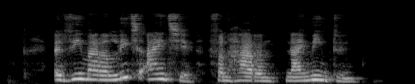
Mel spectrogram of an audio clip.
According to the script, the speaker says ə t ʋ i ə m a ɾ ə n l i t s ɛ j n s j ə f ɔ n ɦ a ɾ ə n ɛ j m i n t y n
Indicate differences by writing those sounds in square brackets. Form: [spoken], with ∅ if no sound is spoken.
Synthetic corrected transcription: ə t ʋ i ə m a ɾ ə n l i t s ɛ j n s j ə f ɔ n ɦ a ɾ ə [nː] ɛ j m i n t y n

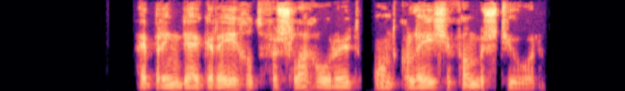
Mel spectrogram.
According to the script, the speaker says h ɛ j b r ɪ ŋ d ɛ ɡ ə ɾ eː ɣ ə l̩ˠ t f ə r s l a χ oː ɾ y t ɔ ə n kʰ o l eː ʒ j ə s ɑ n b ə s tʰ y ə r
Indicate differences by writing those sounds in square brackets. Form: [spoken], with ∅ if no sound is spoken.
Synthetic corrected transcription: h ɛ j b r ɪ ŋ d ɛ ɡ ə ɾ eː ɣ ə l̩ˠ t f ə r s l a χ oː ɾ y t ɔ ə n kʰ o l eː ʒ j ə [f] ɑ n b ə s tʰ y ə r

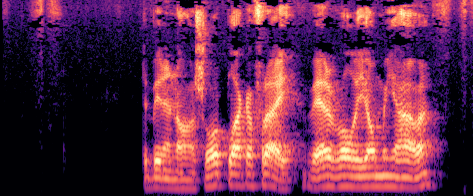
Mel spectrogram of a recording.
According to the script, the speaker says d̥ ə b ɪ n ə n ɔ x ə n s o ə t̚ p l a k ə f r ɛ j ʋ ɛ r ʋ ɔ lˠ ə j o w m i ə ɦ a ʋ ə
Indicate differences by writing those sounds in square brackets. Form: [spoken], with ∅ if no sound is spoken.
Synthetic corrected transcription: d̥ ə b ɪ n ə n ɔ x ə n s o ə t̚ p l a k ə f r ɛ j ʋ ɛ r ʋ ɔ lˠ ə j o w m i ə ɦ a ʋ ə

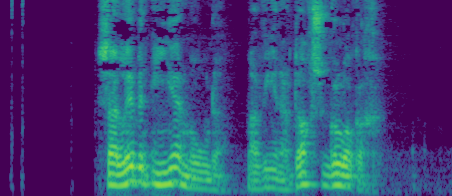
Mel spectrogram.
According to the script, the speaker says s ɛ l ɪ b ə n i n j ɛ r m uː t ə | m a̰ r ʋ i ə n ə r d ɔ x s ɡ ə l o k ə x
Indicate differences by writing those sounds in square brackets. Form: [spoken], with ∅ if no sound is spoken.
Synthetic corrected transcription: s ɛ l ɪ b ə n i n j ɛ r m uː [d] ə | m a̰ r ʋ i ə n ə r d ɔ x s ɡ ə l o k ə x

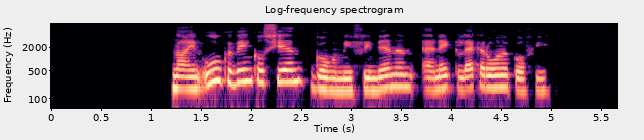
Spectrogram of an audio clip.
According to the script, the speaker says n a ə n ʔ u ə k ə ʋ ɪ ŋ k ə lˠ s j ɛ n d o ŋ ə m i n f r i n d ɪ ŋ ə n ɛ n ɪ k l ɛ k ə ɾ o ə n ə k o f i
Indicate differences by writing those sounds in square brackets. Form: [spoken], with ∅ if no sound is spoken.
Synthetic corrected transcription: n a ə n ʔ u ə k ə ʋ ɪ ŋ k ə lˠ s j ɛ n [ɡ] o ŋ ə m i n f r i n d ɪ [n] ə n ɛ n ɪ k l ɛ k ə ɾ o ə n ə k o f i

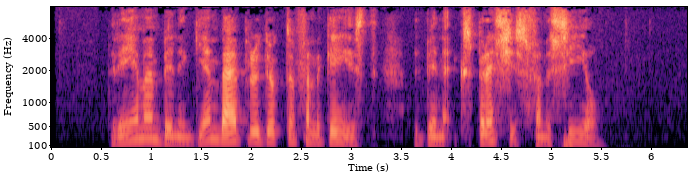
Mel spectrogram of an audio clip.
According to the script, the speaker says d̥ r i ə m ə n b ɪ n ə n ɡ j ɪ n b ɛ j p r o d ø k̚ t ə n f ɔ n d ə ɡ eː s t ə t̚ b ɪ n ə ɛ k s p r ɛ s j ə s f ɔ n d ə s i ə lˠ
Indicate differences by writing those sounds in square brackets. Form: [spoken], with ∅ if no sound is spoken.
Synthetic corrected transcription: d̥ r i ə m ə n b ɪ n ə n ɡ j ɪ n b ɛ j p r o d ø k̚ t ə n f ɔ n d ə ɡ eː s t ə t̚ b ɪ n ə ɛ k s p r ɛ s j ə s f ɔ n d ə s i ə lˠ

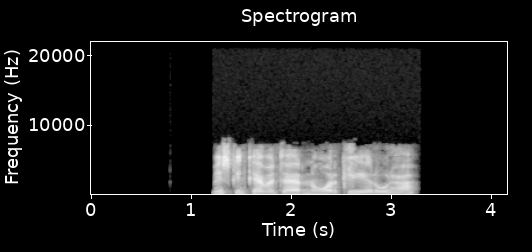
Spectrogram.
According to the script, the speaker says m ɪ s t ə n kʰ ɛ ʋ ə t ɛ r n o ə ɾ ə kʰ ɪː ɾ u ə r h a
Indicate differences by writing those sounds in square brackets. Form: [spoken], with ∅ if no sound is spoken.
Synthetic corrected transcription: m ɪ s [k] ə n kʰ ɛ ʋ ə t ɛ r n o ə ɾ ə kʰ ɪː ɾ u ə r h a

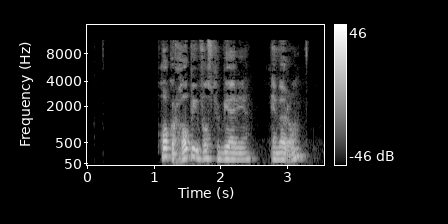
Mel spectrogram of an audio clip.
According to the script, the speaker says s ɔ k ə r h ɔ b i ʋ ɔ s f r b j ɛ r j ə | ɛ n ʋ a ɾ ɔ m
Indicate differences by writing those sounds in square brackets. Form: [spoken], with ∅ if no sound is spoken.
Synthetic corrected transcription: [h] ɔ k ə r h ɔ b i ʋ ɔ s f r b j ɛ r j ə | ɛ n ʋ a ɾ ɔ m

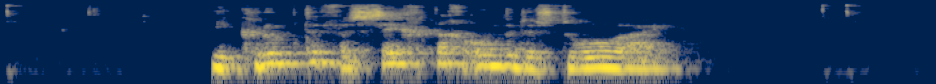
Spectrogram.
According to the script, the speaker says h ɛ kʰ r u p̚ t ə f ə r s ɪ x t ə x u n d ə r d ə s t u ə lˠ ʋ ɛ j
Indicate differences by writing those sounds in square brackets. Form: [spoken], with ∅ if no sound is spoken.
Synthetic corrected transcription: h [i] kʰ r u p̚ t ə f ə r s ɪ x t ə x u n d ə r d ə s t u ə lˠ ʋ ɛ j

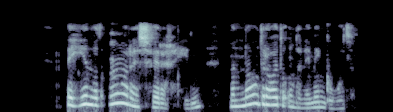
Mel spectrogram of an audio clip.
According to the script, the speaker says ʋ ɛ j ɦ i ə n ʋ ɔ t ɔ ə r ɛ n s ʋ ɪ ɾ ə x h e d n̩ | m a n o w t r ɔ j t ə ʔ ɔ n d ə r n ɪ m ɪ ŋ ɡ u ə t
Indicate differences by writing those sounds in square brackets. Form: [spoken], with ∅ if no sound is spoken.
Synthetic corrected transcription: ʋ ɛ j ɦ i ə n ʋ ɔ t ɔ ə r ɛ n s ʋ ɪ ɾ ə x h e d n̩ | m a n o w [d] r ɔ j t ə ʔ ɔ n d ə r n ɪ m ɪ ŋ ɡ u ə t

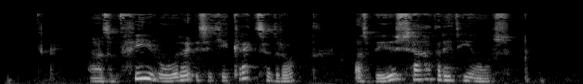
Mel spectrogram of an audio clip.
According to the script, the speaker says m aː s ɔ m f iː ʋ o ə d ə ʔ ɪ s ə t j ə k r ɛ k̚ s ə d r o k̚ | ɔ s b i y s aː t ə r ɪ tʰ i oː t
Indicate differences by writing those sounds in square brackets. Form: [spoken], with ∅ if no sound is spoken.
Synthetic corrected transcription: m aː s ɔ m f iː ʋ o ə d ə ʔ ɪ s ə t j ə k r ɛ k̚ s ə d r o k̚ | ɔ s b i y s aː t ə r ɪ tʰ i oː [s]

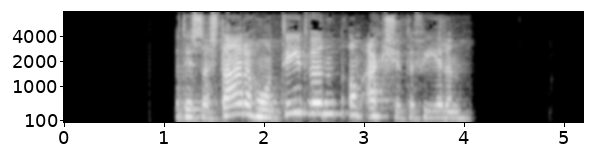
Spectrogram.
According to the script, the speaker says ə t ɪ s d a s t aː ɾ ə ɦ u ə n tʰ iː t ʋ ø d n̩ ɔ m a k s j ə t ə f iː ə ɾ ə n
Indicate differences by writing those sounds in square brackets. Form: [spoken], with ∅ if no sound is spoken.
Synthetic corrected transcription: ə t ɪ s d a s t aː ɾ ə ɦ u ə n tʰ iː t ʋ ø d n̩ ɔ m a k s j ə t ə f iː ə ɾ ə n

